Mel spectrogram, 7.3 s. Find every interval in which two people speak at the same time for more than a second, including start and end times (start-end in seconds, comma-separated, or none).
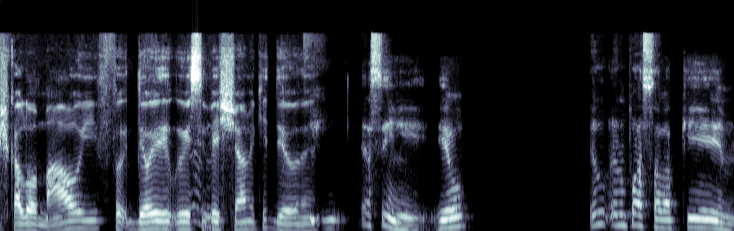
none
